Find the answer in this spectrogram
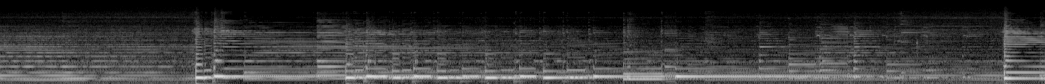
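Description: Sitar playing a slow melodic phrase: ringing notes fade over the first two seconds, then a sharply plucked note about two seconds in opens a line of plucked notes with gliding pitch bends.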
